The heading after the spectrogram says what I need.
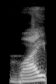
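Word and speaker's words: why: ठीक है, तो वाई, वाई, वाई जो है, इसमें भी एच साइलेंट है। ठीक है, एच को साइलेंट रखा गया है।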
